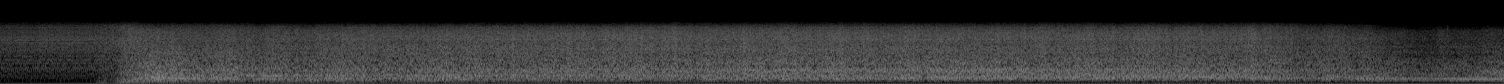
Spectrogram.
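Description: A faint hum, then about a second in a steady hiss of noise sets in and holds with no distinct events.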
